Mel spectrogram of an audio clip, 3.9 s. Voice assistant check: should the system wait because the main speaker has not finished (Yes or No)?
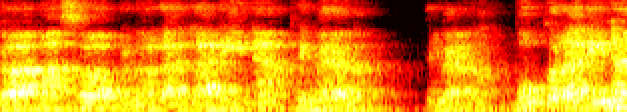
No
